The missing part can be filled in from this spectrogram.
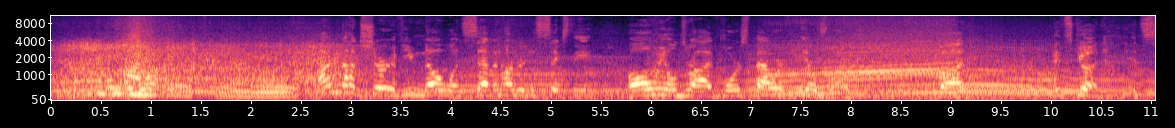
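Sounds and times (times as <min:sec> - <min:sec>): car engine at high revs: 0:00.0 - 0:11.0.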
